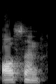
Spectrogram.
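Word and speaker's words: Ocean: ओशन city, ओशन city, इसे ओशियन नहीं पढ़ते हैं, that correct pronunciation is that ओशन।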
